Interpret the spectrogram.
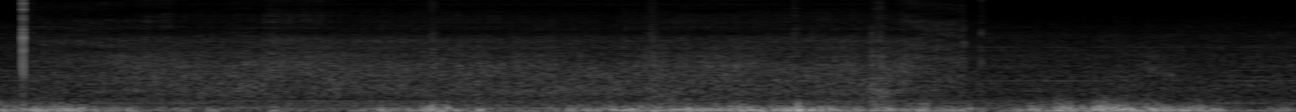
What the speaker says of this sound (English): This wind.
